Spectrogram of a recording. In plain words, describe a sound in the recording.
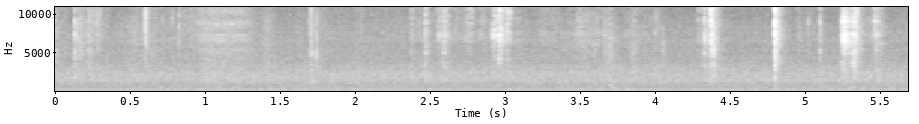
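Plastic card wrappers crinkle and rustle in hands.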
